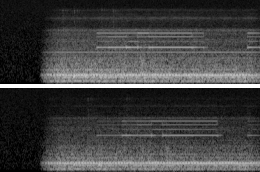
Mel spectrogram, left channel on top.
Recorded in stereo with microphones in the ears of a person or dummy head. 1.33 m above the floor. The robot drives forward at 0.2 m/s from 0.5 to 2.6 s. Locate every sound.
Only background noise.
